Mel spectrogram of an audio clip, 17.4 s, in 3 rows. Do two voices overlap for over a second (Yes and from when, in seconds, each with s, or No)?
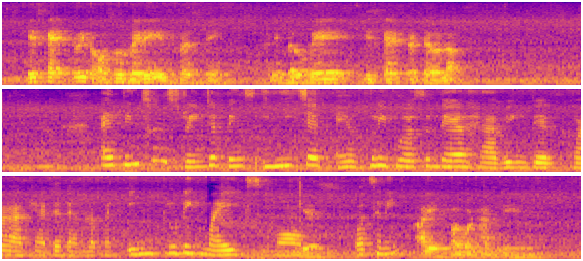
No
